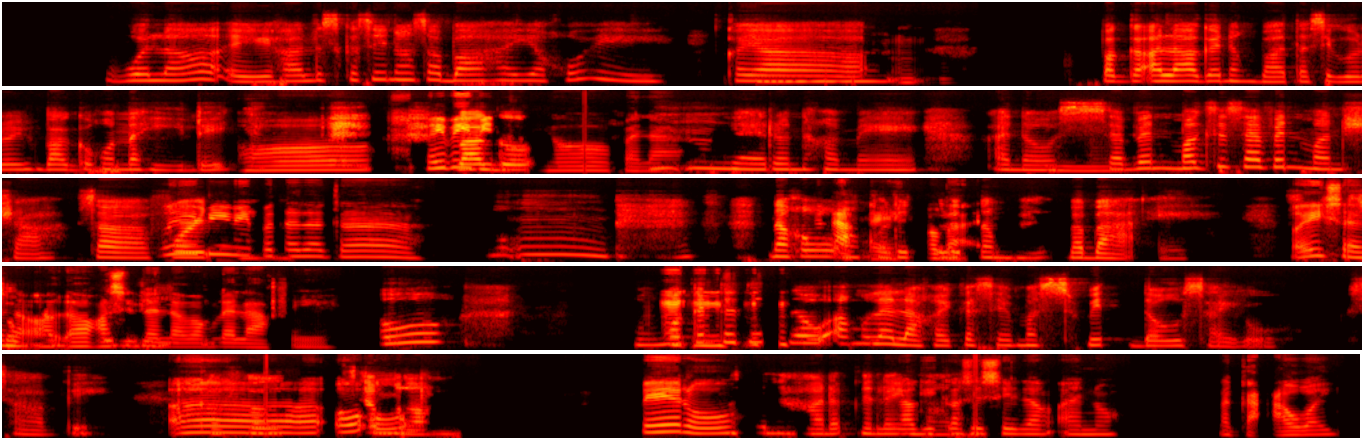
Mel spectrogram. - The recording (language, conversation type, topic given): Filipino, unstructured, Ano ang hilig mong gawin kapag may libreng oras ka?
- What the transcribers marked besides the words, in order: wind; static; tapping; other background noise; chuckle; mechanical hum; chuckle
